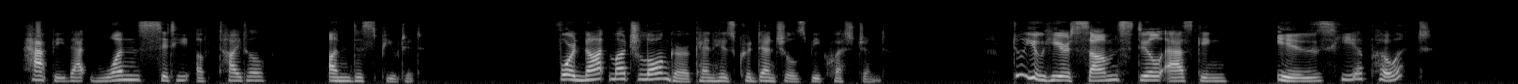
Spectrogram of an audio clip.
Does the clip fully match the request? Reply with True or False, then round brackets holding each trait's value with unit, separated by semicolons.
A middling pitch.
True (175 Hz)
